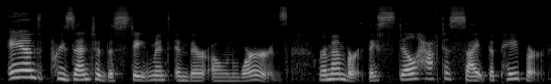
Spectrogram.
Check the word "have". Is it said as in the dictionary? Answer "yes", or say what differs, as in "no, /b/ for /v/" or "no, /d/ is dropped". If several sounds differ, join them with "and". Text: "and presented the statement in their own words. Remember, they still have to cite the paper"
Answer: no, /f/ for /v/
